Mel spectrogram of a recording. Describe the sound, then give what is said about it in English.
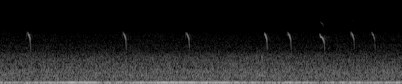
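Flight calls of a wild bird, a series of many short, high chirps at an irregular rhythm over a steady low hum and constant background noise. “Fluffing its feathers. Giving louder flight calls now.”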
